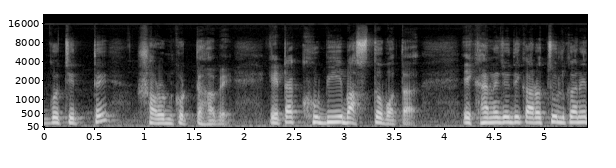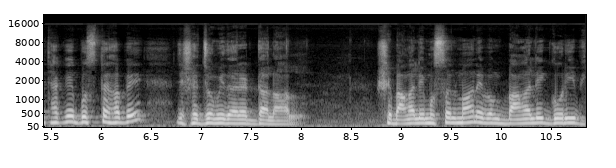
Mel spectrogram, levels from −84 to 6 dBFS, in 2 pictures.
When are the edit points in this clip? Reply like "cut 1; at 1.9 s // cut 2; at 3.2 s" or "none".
none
